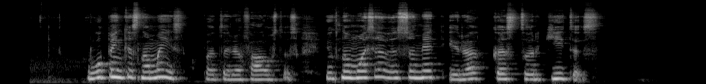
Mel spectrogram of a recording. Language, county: Lithuanian, Kaunas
